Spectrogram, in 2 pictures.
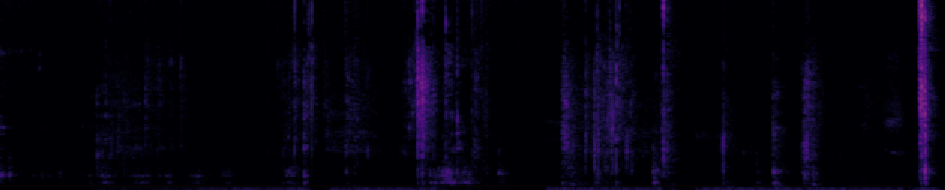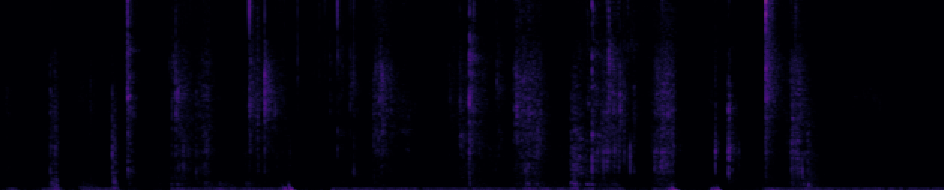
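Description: Soft slime crackles and pops as hands squeeze and stretch it.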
